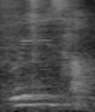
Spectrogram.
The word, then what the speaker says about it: 의사: 여기에 나오는 의는 지금 첫음절이잖아. 그지? 그러면 얘는 반드시 뭘로만 발음해야 돼? 의사 이렇게 발음해야 된다는 거야.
